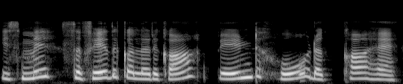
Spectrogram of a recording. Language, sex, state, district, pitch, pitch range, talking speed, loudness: Hindi, female, Uttar Pradesh, Saharanpur, 270 Hz, 245-310 Hz, 120 wpm, -15 LUFS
